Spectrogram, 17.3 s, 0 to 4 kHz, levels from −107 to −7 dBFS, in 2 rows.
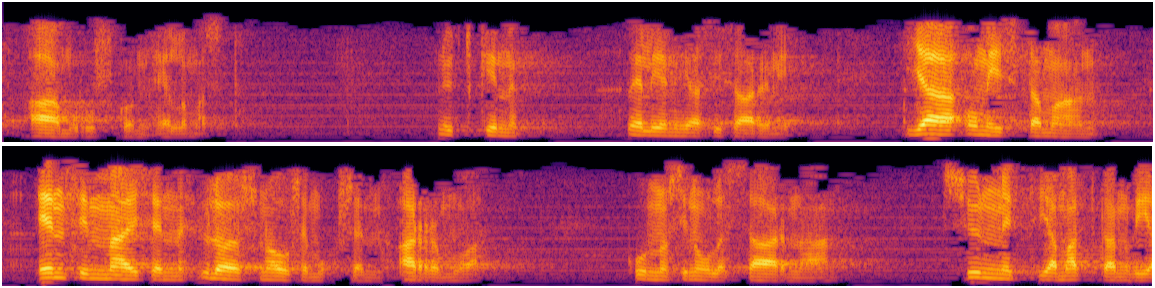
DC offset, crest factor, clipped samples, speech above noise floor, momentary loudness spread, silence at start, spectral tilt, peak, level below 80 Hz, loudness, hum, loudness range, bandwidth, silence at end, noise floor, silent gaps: under 0.1%; 22 dB; under 0.1%; 29 dB; 18 LU; 0 s; -6.5 dB/octave; 0 dBFS; -88 dBFS; -20 LUFS; none; 12 LU; 3.8 kHz; 0 s; -50 dBFS; none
